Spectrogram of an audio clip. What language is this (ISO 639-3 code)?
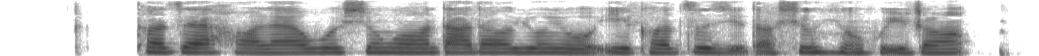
zho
